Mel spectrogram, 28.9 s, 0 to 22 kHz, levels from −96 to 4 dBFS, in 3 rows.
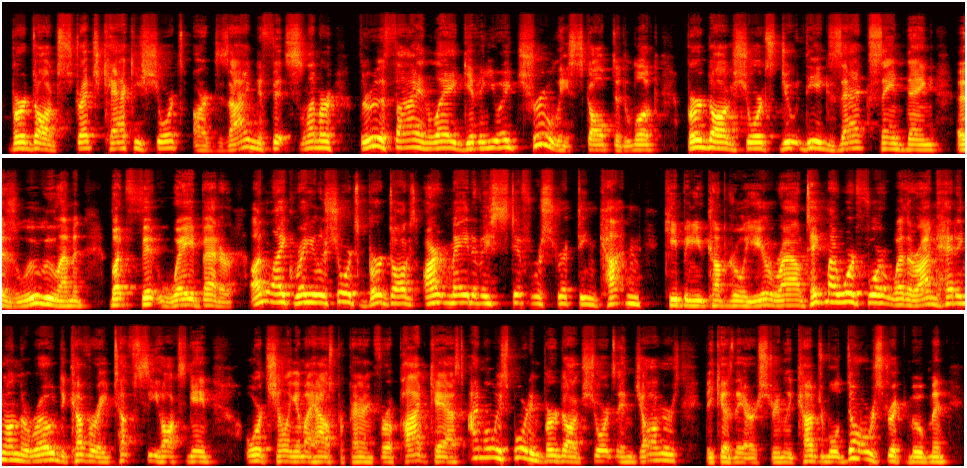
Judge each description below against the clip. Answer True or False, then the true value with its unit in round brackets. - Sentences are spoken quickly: False (195 wpm)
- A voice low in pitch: False (155 Hz)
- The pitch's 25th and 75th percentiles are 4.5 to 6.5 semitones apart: True (5.3 semitones)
